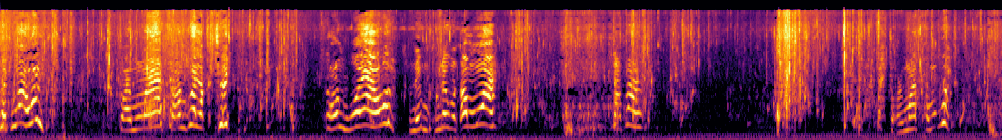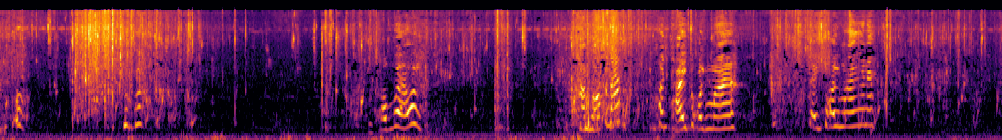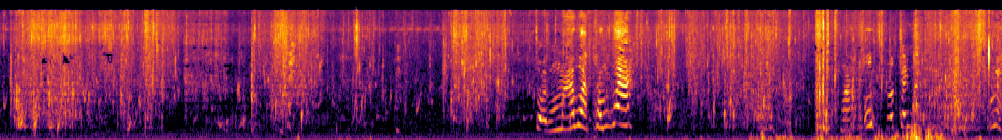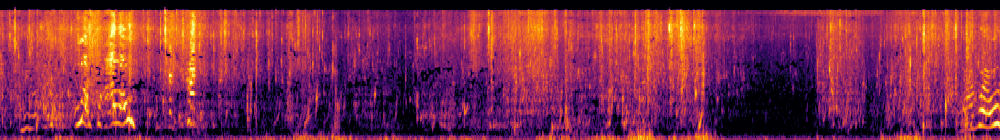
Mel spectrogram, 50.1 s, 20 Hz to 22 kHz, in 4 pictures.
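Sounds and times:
feet splashing in shallow water: 0.0 - 50.0
hands splashing in shallow water: 9.6 - 11.1, 47.8 - 49.8.

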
